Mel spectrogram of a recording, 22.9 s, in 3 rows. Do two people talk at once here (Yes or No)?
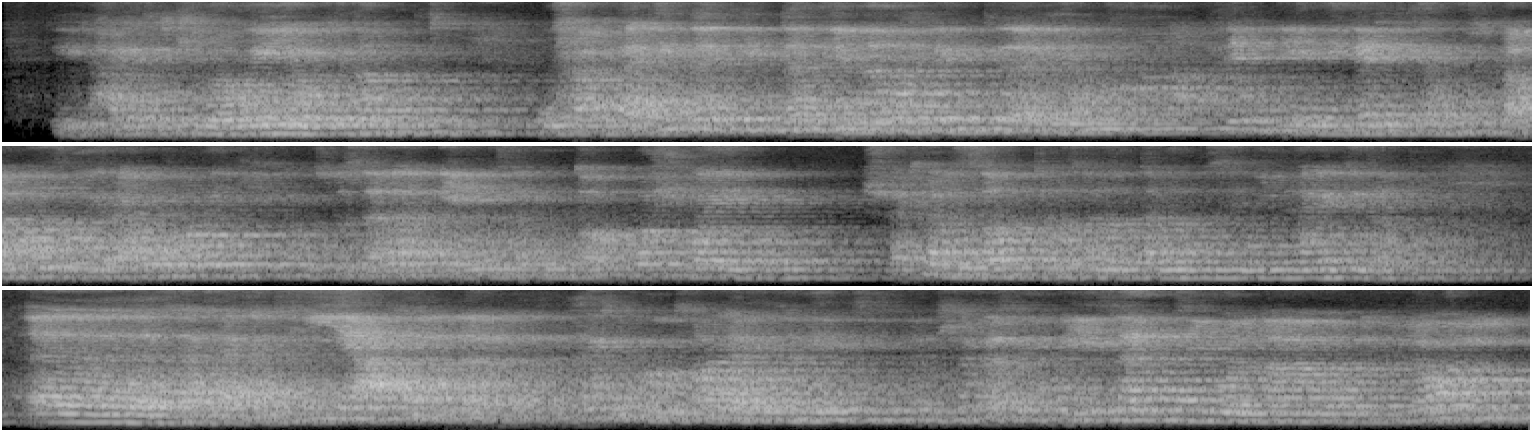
No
